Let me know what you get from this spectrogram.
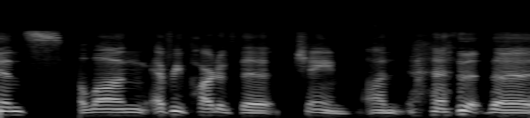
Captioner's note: chuckles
